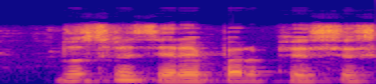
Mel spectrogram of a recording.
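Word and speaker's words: fauces: इसको फॉसिस प्रोनाउंस करते हैं और ये बढ़ता है फेरिंग्स की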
